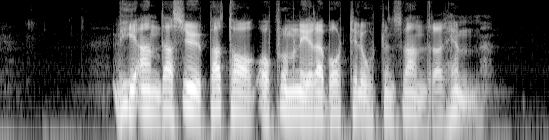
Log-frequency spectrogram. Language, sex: Swedish, male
